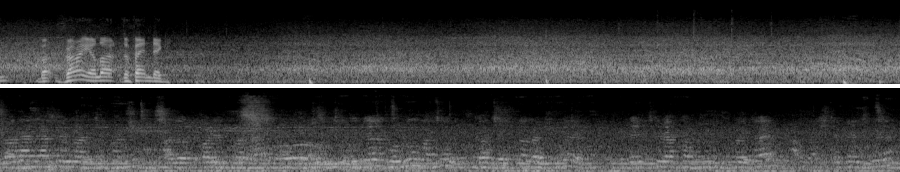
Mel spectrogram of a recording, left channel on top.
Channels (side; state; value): both; different; correlation -0.01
